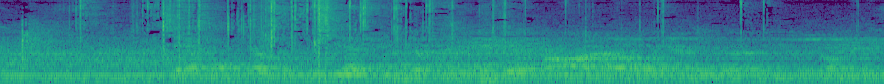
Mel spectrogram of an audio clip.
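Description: Clear plastic bag crinkling and crackling as it is handled and opened around a small metal vape part, a quick run of sharp crackles in the first two seconds. A faint voice is heard in the background later on.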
